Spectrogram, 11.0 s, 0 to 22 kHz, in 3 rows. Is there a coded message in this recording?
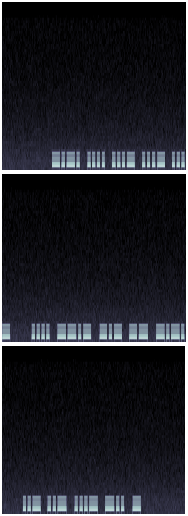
Yes: Morse code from 0.9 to 10.2 s, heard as a keyed tone, hand-sent with a straight key, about 25 wpm, 760 Hz. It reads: CHVVV HQKMC UUVDT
